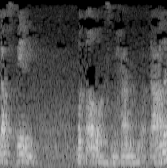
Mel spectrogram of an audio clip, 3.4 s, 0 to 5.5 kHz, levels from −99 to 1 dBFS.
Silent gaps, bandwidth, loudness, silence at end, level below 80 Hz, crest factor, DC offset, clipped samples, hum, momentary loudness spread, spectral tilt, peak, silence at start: none; 5.4 kHz; -27 LUFS; 0 s; -50 dBFS; 16 dB; under 0.1%; under 0.1%; none; 20 LU; -10.5 dB/octave; -10 dBFS; 0 s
